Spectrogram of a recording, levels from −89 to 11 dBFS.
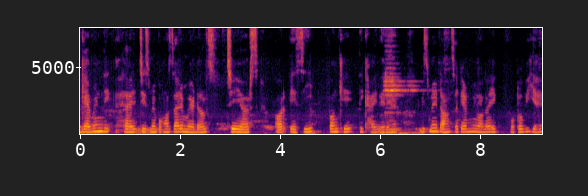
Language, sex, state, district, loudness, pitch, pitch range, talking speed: Hindi, female, Chhattisgarh, Raipur, -17 LUFS, 220 Hz, 205-230 Hz, 140 wpm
